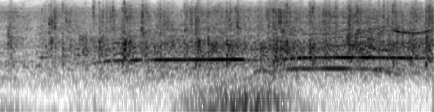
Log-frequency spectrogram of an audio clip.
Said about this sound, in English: You can keep clapping.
